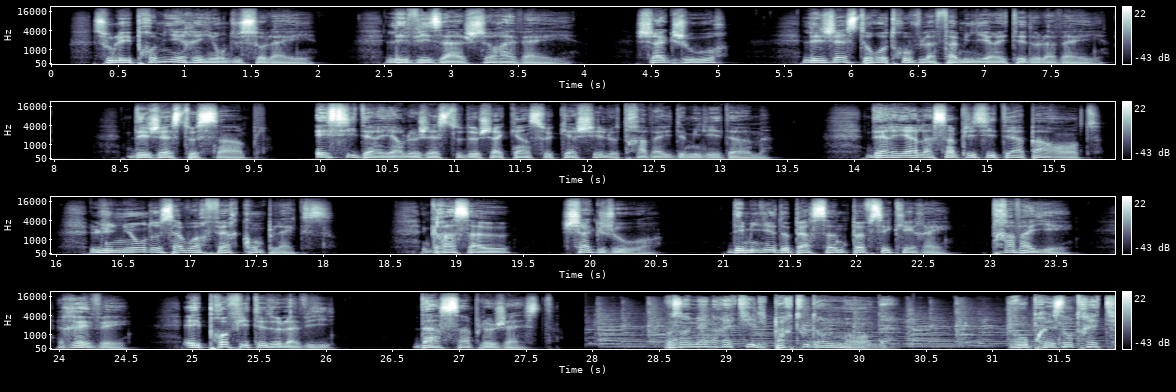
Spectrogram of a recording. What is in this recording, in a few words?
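French, Corporate; GoLocalise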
